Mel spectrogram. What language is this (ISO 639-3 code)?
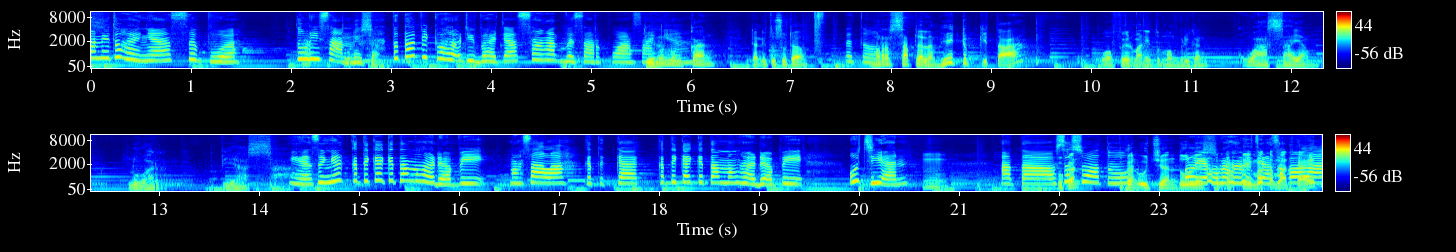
ind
